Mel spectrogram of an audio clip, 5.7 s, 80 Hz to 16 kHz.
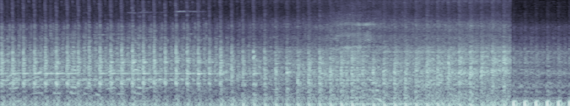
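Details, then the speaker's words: Mahindra Jeeto small diesel at idle after EGR valve wiring (cut ground and main wires) repaired and P040300 EGR open-load code cleared: sharp regular tak-tak ticking knock about three per second persists, no EGR fault; cause not yet identified. "Problem solve नहीं हुआ टक टक का sound आ रहा है पर ager का कोई कोड भी नहीं आ रहा है और एजर का कुछ फॉल्ट भी नहीं है अब यह साउंड क्या चीज का है क्यों साउंड आ रहा है"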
